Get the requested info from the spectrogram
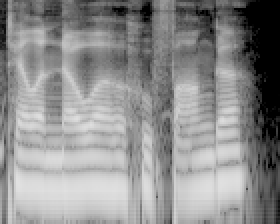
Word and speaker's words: Talanoa Hufanga: It is pronounced Talanoa Hufanga.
